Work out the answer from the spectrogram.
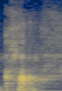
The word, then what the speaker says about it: cough: This word sounds like off, but with a C, cough.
